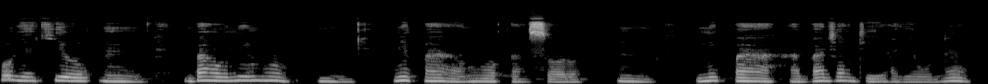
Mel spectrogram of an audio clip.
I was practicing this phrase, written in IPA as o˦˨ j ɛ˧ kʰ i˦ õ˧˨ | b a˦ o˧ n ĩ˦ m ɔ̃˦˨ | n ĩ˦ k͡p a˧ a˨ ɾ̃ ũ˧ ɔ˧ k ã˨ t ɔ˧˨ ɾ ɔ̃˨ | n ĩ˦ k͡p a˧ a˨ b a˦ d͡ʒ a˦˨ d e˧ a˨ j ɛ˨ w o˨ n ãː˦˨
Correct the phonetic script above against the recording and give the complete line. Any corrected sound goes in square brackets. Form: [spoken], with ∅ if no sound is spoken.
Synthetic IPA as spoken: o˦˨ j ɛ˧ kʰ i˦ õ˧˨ | b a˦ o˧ n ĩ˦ m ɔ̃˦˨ | n ĩ˦ k͡p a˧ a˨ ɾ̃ ũ˧ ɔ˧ k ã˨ [s] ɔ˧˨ ɾ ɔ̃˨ | n ĩ˦ k͡p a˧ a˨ b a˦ d͡ʒ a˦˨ d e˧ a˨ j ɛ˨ w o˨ n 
